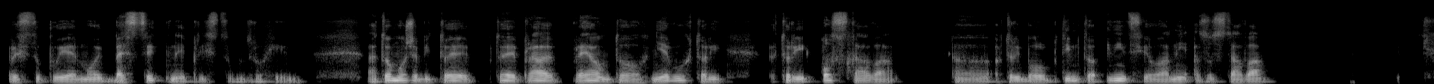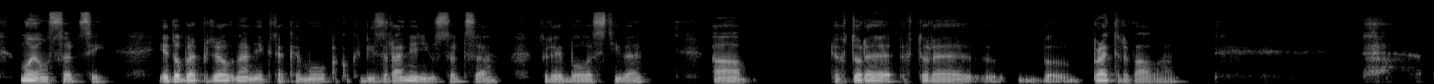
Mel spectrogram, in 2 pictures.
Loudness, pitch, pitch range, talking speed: -27 LUFS, 80 Hz, 75-90 Hz, 95 wpm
